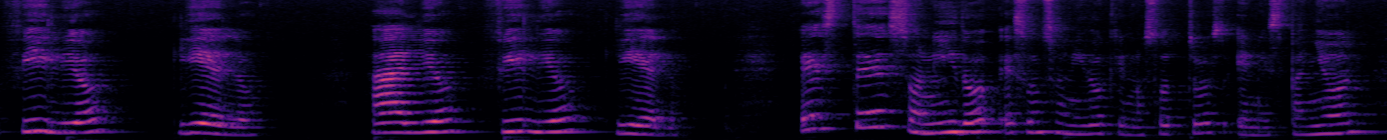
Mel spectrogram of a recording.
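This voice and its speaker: Female language teacher, dark and mellow tone, unhurried delivery, echoey room. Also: mid-range voice. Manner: slow, careful, repeats example words. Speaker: Italian teacher. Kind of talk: phonetics lesson for Spanish speakers.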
